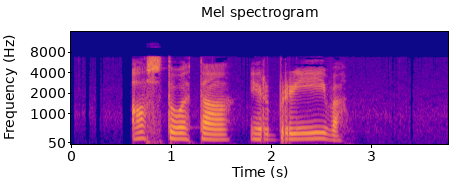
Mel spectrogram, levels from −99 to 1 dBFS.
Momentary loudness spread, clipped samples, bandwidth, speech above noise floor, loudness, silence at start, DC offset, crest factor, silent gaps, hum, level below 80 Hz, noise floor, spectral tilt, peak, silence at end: 9 LU; under 0.1%; 7.2 kHz; 39 dB; -25 LUFS; 0.6 s; under 0.1%; 22 dB; none; none; -62 dBFS; -64 dBFS; -3 dB/octave; -6 dBFS; 1 s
